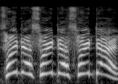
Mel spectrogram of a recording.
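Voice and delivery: high, loud voice calling out.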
